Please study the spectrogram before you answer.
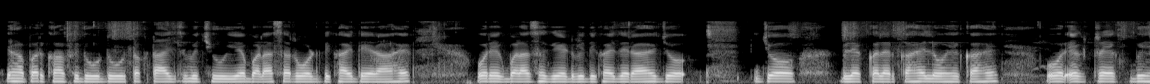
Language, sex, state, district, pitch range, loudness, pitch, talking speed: Hindi, male, Bihar, Sitamarhi, 130-135 Hz, -13 LUFS, 130 Hz, 210 wpm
